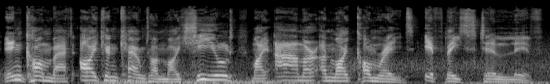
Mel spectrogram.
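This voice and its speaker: An actor playing a proud, rough army veteran in a fantasy video game, speaking in a blunt, rustic soldierly manner. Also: male voice, on the high side, expressive, unhurried, bright, forceful tone, slight background noise. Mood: scornful, stern. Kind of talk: video game dialogue acting.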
